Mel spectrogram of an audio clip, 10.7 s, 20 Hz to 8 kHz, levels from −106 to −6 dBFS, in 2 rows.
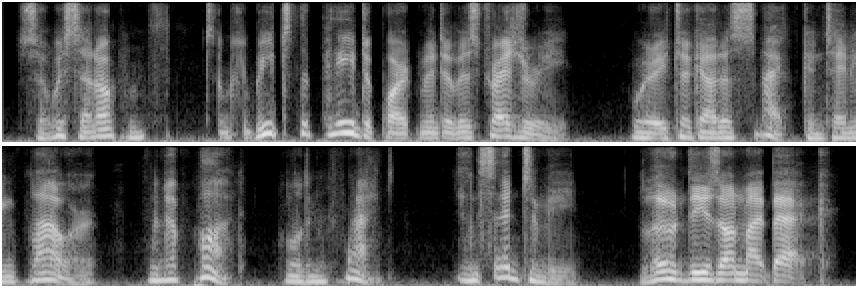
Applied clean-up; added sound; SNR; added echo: neural diffusion model UNIVERSE++.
